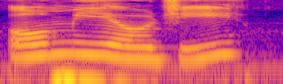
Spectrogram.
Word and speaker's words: Onmyoji: couldn't use it but anyway we're back with oh me oh gee I pronounced it right this time and now we're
